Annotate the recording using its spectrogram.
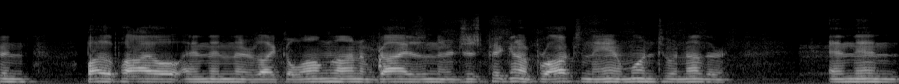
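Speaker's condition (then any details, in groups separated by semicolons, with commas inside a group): Traumatic brain injury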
